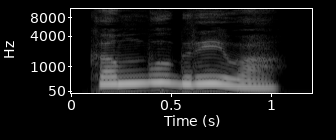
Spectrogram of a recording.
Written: ಕಂಬುಗ್ರೀವ

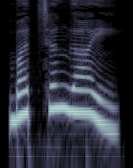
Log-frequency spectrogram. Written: ಬಚ್ಚಂಗಾಯಿ

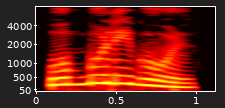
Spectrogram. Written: ಒಬ್ಬುಳಿಗೊಳ್

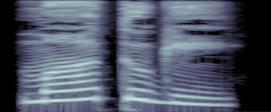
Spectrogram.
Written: ಮಾದಗ

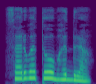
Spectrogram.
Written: ಸರ್ವತೋಭದ್ರ

